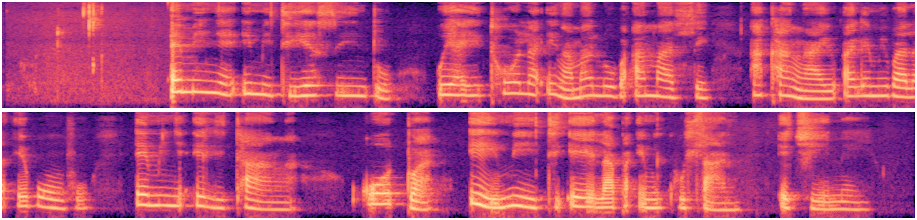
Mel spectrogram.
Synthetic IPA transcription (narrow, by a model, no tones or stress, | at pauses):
emiɲɛʔimitʰijesintʼuː | jajitʰɔlaʔiŋamaluβaʔamaɬɛ | akʰaŋajɔʔalemiβalaʔɛβoɱvu | emiɲɛʔelitʰaŋa | ɣɔd̥ʱwa | ijimitʰiʔɛjɛlapʰaʔḛmikʰuɬanɛ | et͡ʃʼijɛnɛːjɔ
